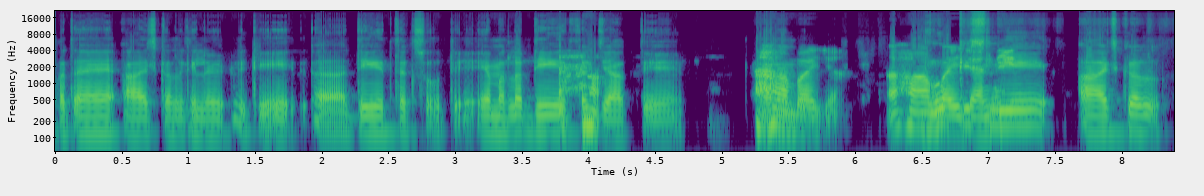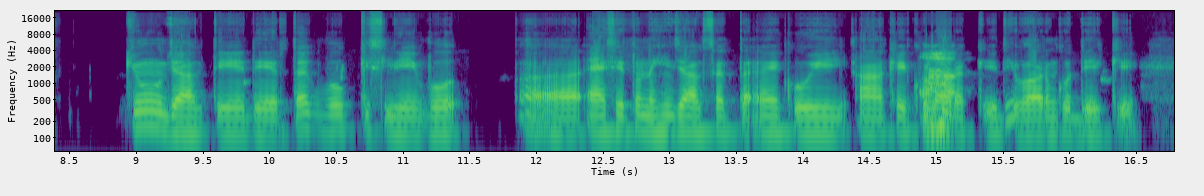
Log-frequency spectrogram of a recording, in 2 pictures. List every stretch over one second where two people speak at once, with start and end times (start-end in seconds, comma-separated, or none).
none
